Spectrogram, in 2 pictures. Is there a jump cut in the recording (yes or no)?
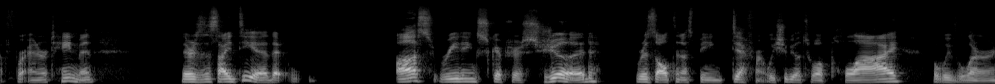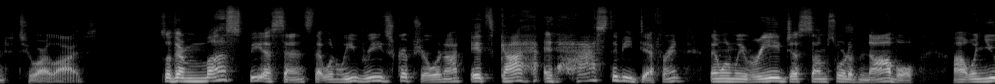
yes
